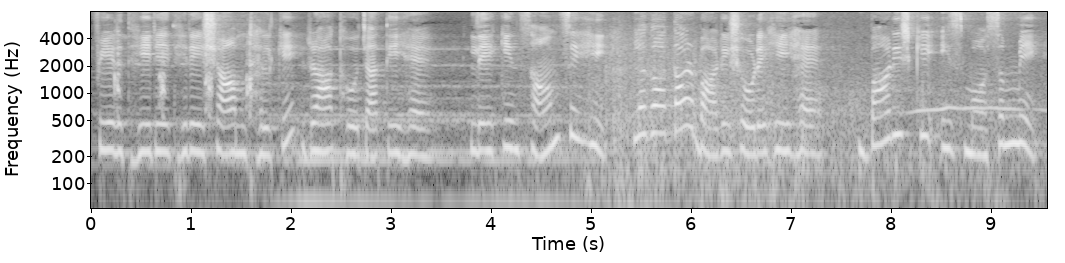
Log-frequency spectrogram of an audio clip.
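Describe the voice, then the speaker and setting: A woman's voice: on the high side, slow. A woman narrating a scripted horror story as the storyteller. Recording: music behind the voice.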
